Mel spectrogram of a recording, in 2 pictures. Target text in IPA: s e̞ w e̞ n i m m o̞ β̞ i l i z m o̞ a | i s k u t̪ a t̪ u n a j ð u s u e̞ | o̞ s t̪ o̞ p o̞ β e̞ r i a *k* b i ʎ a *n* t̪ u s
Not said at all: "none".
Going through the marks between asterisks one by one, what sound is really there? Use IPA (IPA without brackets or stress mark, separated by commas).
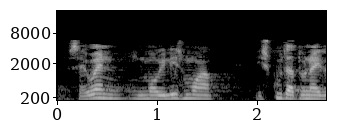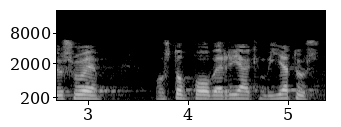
k, none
